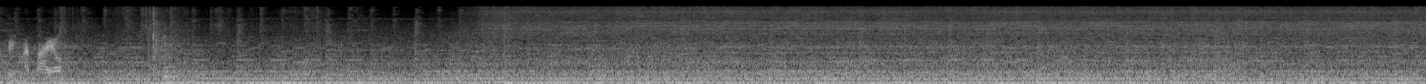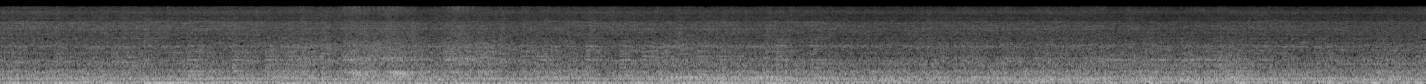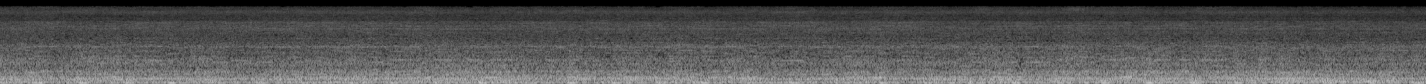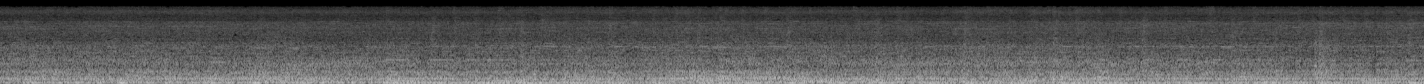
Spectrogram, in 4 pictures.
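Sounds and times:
electric polisher running: 0:04.7 - 0:24.8.

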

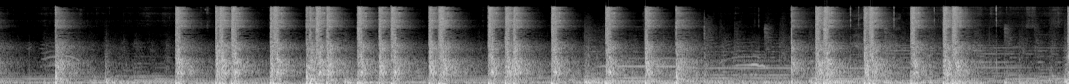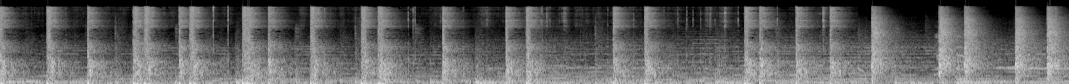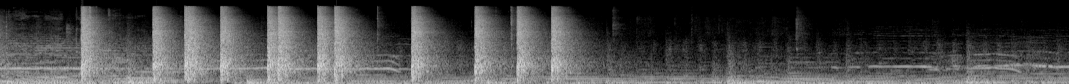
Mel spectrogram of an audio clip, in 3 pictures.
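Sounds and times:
background music with low notes: 0:00.0 - 0:32.0
rapid rifle gunfire: 0:01.8 - 0:05.8, 0:07.9 - 0:09.8, 0:10.7 - 0:16.2, 0:22.2 - 0:27.3.

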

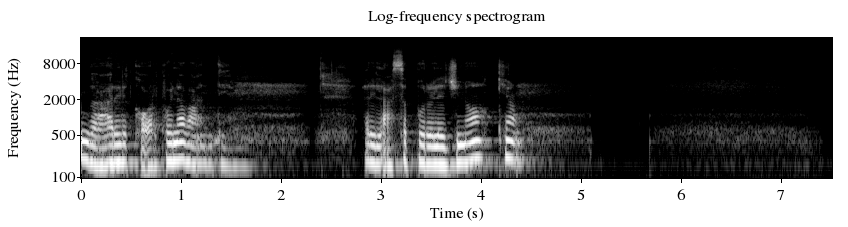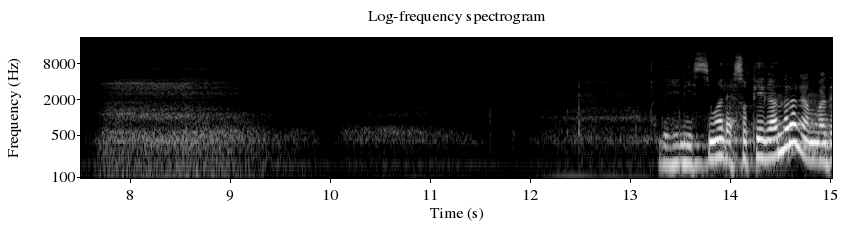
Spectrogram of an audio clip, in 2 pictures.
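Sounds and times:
slow audible breathing: 0:01.5 - 0:02.8, 0:04.4 - 0:13.3.

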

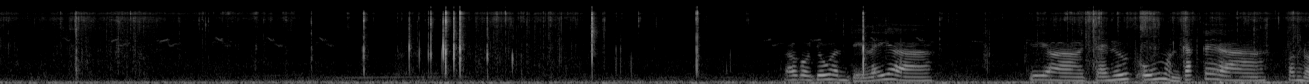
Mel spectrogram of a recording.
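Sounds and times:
low steady rumble: 0:00.0 - 0:13.0
clicks and snaps of handling: 0:00.6 - 0:07.8.

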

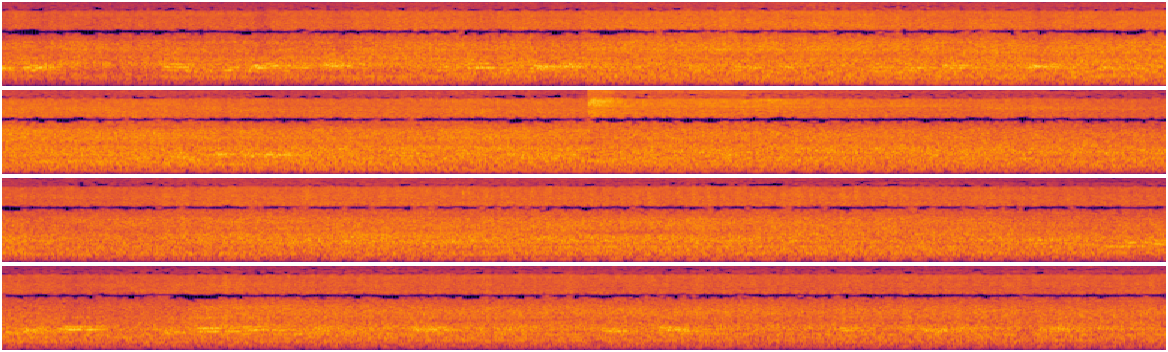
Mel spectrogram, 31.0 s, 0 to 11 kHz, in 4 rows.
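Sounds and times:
locomotive engine rumble: 0:00.0 - 0:31.0.

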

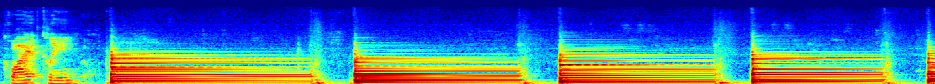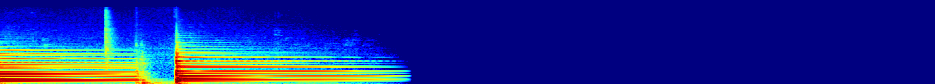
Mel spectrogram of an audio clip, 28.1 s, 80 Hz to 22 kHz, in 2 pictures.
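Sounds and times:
piano major chords: 0:00.0 - 0:20.2.

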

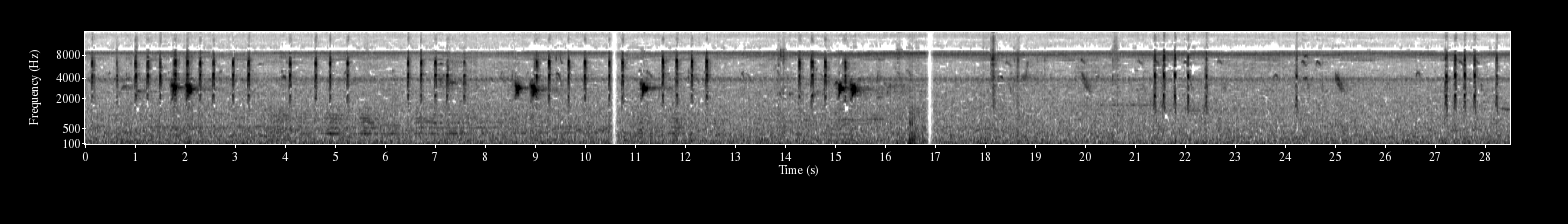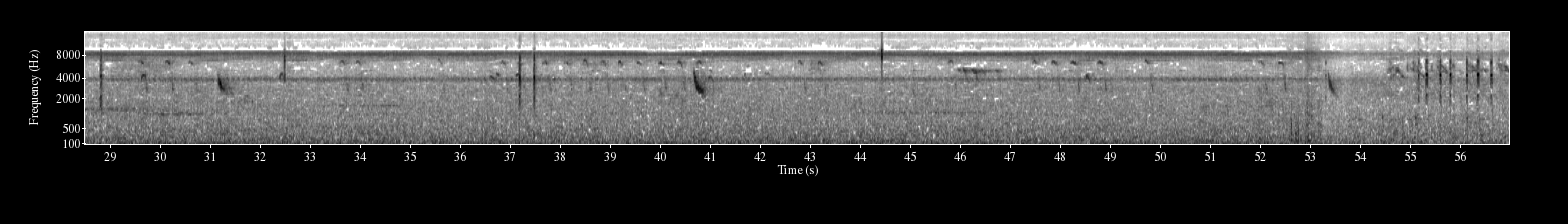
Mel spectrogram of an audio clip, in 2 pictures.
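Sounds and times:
small birds chirping: 0:00.0 - 0:16.9, 0:17.9 - 0:32.8, 0:35.6 - 0:56.9
birds sharp ticks: 0:55.1 - 0:56.8.

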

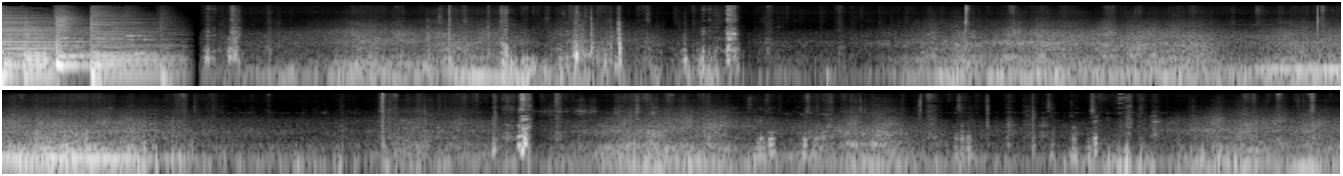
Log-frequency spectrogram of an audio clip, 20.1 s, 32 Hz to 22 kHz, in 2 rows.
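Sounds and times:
passing car rumble: 0:01.8 - 0:20.0.

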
